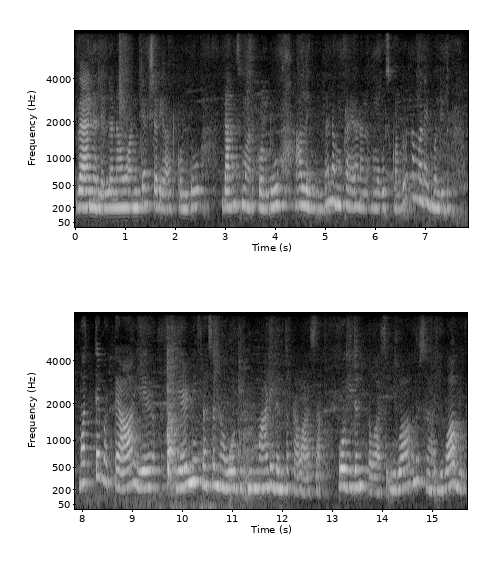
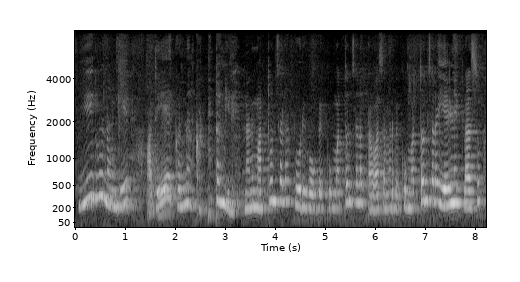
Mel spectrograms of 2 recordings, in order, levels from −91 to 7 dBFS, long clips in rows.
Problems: none marked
